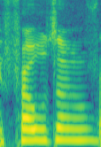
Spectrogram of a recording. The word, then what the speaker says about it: Frozone: Am I saying that right, Frozone? – From The Incredibles.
